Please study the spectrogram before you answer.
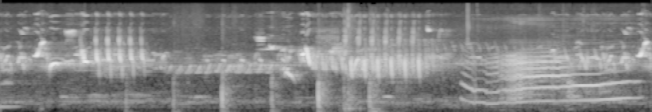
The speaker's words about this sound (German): Seine Hunde bellen auch schon.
